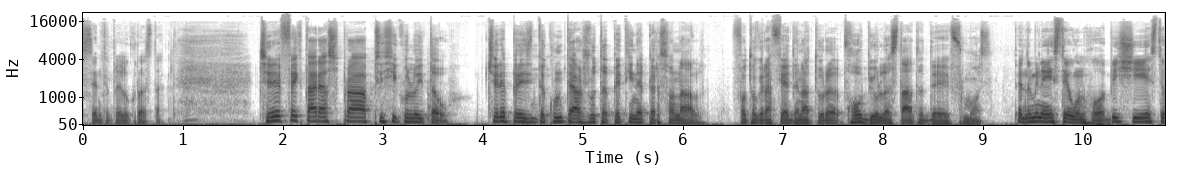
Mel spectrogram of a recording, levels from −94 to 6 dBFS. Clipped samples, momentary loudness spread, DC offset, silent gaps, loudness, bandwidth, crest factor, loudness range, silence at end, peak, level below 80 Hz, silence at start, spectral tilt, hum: under 0.1%; 15 LU; under 0.1%; none; -21 LUFS; over 20 kHz; 14 dB; 2 LU; 0 s; -6 dBFS; -36 dBFS; 0 s; -5.5 dB/octave; none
